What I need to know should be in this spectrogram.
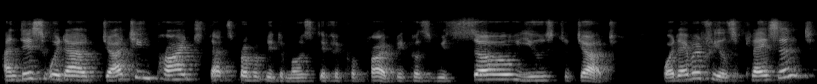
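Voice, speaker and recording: A woman whose first language is Swiss German gives a Buddhist teaching in a gentle manner, often restarting and searching for words. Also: medium pitch, expressive, measured pace. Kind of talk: Dharma teaching talk. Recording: echoey room.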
